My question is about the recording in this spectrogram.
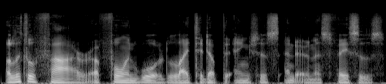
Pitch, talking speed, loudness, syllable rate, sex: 85 Hz, 200 wpm, -21 LUFS, 5.1 syllables/s, male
